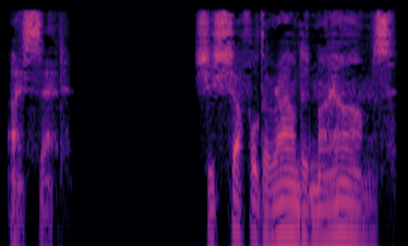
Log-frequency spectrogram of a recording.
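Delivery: usual speaking voice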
